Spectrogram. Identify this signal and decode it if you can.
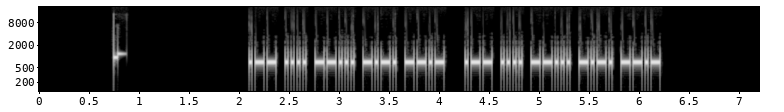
Morse code, heard as a keyed tone, about 40 wpm, 700 Hz. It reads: WH7CQ WH7CQ
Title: USA Call Signs Repeated 2x 40wpm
